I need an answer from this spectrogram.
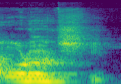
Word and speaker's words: Orochi: name like you you uh how do you pronounce it yeah orochi yeah so we would say oh because it's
